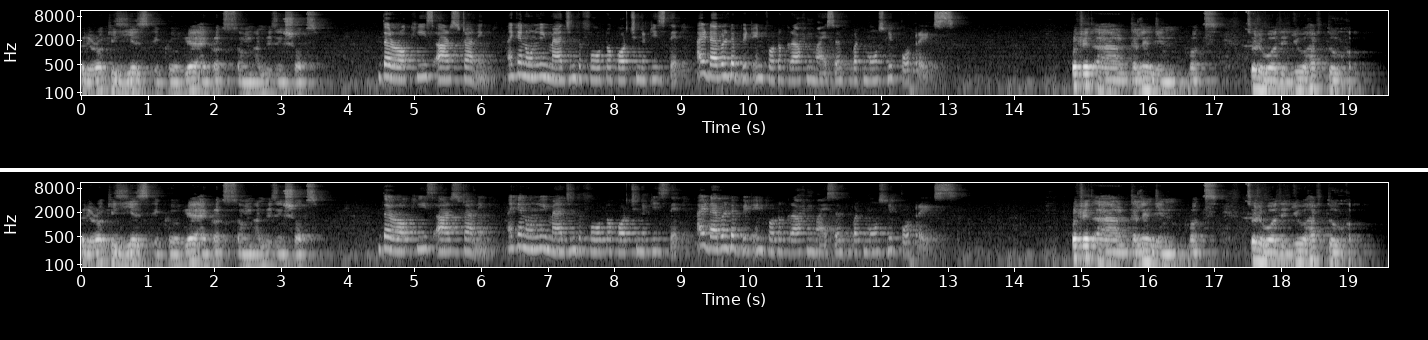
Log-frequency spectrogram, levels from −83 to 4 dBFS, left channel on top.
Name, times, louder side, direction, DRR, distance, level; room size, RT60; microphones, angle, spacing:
voice 1, 0.0-3.5 14.9-17.0 17.5-19.1, equal, 5° right, 8 dB, 1.1 m, -21 dB
voice 2, 4.5-6.1 6.4-9.0 9.2-13.1, left 3 dB, 45° left, 7 dB, 2.8 m, -26 dB
24.5 x 20.5 x 8.3 m, 0.83 s
head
